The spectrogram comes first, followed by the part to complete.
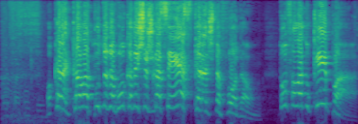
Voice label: rage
